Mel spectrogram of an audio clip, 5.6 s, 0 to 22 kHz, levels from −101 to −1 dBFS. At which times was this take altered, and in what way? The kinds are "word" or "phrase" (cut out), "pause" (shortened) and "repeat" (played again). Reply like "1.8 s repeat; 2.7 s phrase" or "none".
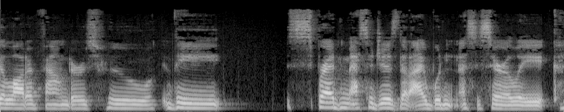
none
